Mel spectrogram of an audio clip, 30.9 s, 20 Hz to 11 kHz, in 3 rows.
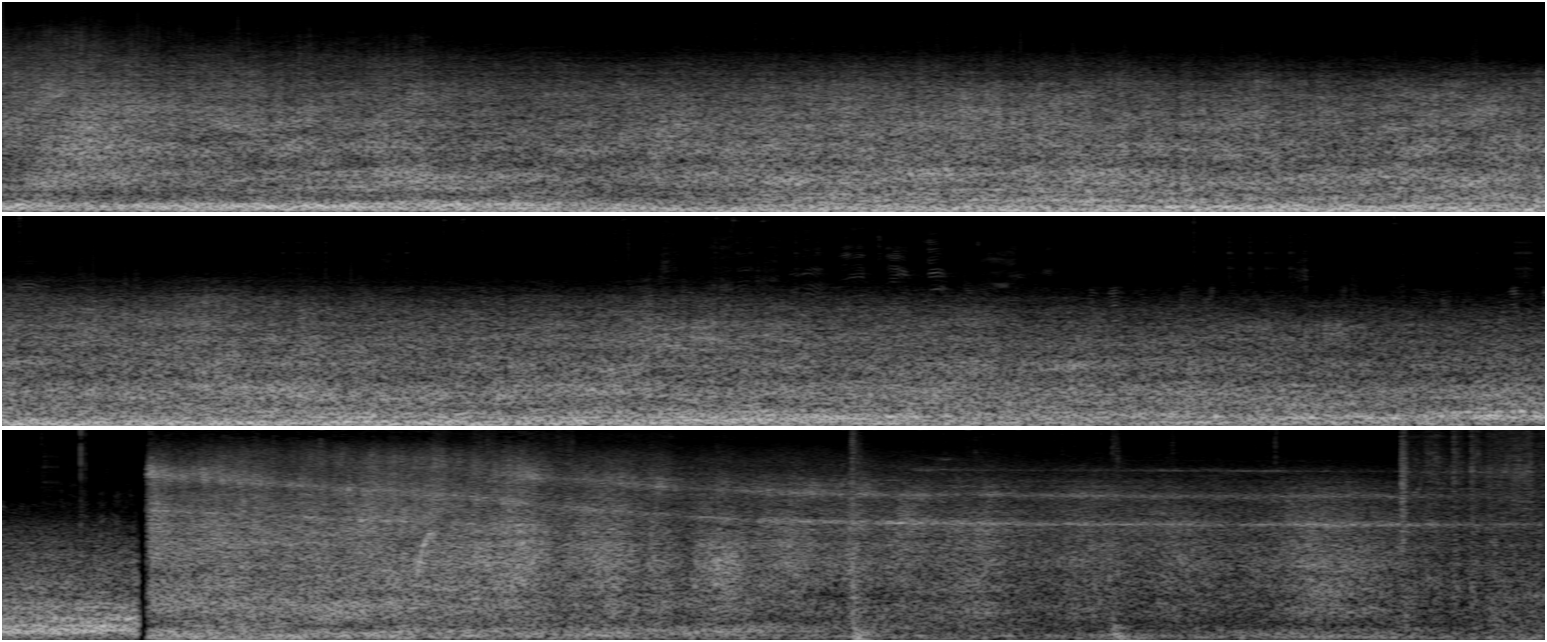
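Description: F-15 taking off in full afterburner, its twin Pratt & Whitney F100 turbofans a loud, steady rumble that fades slowly as it climbs away. About two-thirds of the way through, the sound cuts abruptly to a quieter jet on the runway, with a high engine whine falling in pitch.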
